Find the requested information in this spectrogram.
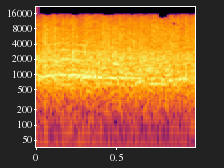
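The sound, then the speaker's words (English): Studio audience applause from the Oprah Winfrey Show: dense, steady clapping from a large crowd, even and loud throughout the brief second with no distinct voices. “And these sounds you're hearing are the actual Oprah audience recordings.”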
